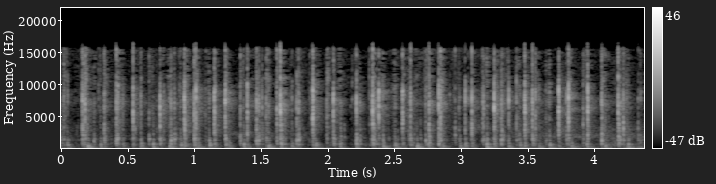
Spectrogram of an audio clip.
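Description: Fingertips of both hands type steadily on a Leopold FC980C full-size electrostatic capacitive keyboard with a solid body and beige and grey plastic keycaps, resting on a desk mat. A fast, continuous run of short, dry plastic clacks and taps is heard, each dying away almost instantly, with a bright top and little low end.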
